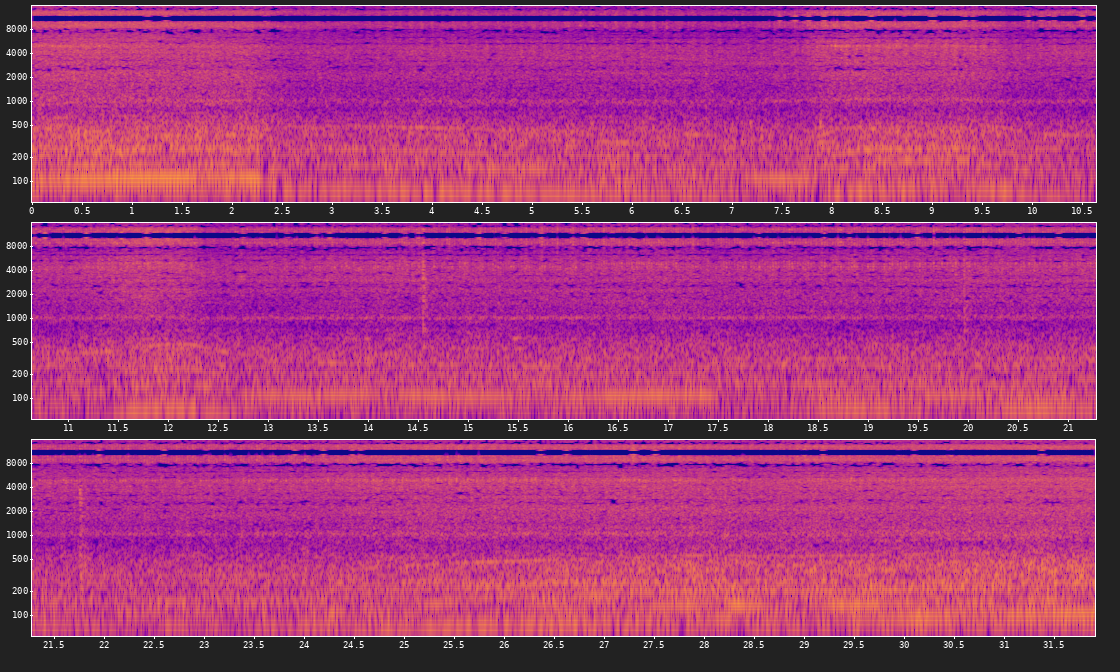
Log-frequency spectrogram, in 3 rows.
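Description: Mercedes-Benz OM 906 LA inline-six diesel of a Mercedes-Benz O500U city bus, heard from inside the bus, running steadily. Its note rises and falls several times as the engine speeds up and settles.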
